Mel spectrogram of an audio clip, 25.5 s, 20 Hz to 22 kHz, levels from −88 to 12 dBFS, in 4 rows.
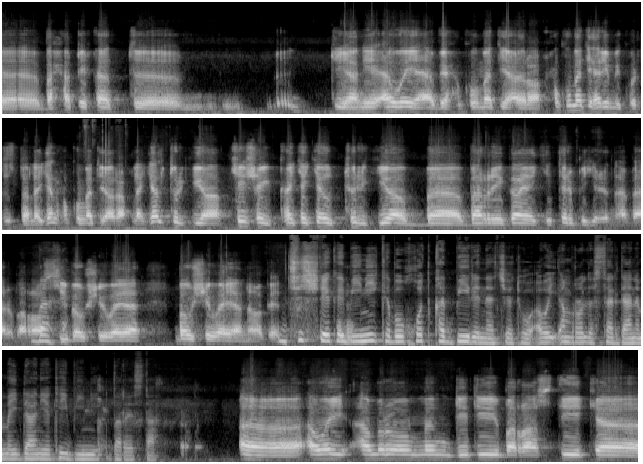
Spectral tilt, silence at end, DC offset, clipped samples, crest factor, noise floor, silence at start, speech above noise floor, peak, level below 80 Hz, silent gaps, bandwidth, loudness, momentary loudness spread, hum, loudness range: -4 dB/octave; 0 s; under 0.1%; under 0.1%; 14 dB; -42 dBFS; 0 s; 29 dB; 0 dBFS; -44 dBFS; none; 16 kHz; -13 LUFS; 11 LU; none; 6 LU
